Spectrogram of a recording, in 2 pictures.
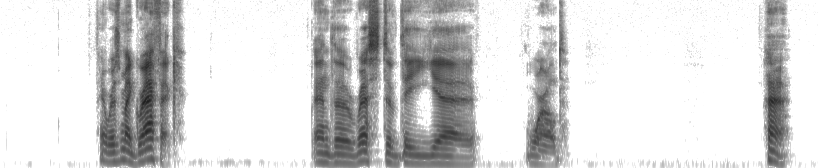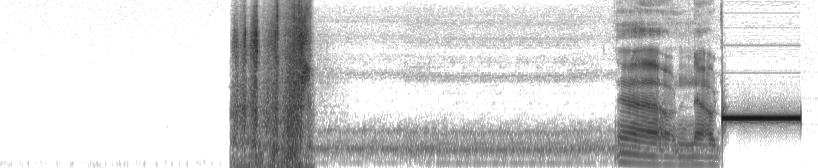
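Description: A puppet character speaks in a playful, high, comic voice close by.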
